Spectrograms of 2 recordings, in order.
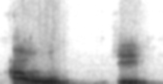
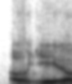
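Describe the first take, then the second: First: "aullido" slowly split as au, lli, do; slow teacher's breakdown of "aullido"; syllable by syllable. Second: Said in the usual way. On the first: Shown as a demonstration. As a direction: keep au joined, pause between syllables of "aullido". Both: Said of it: "aullido va junto".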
